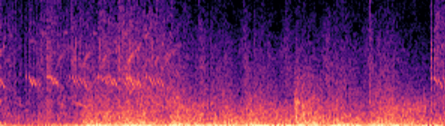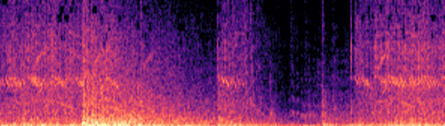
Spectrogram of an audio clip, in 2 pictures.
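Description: Loud, dense rumbling blast noise with heavy low-end roar, sustained over several seconds with bursts rising and fading, like a large explosion with crackling debris, in a VR sci-fi shooter game.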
